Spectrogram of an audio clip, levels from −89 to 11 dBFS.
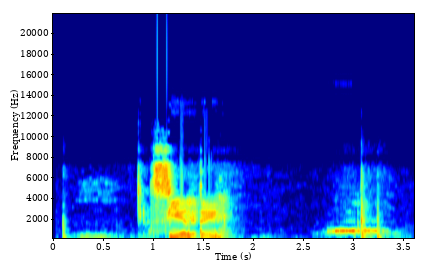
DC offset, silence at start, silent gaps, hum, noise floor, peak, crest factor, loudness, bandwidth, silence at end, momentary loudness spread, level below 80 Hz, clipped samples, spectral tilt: under 0.1%; 0.1 s; none; none; -63 dBFS; 0 dBFS; 20 dB; -15 LUFS; 11 kHz; 0.3 s; 23 LU; -44 dBFS; under 0.1%; -2.5 dB/octave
